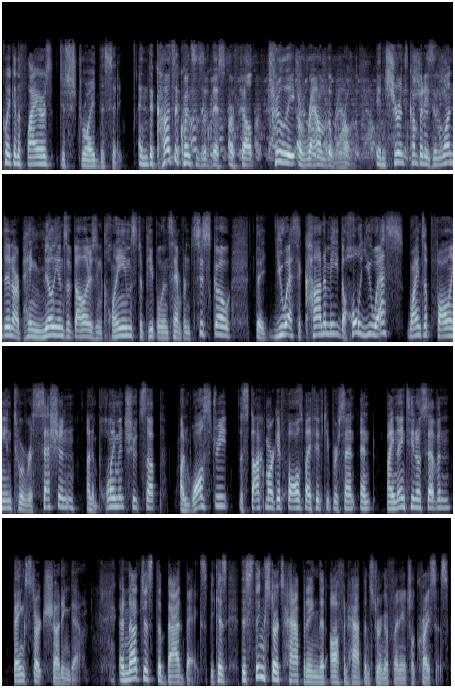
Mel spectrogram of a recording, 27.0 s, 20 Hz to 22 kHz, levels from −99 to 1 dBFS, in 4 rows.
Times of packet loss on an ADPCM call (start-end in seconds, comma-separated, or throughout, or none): none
